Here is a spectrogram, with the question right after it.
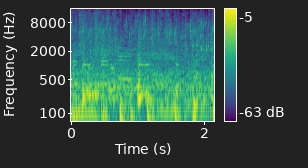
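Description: Water pours into a pot of blanched cabbage in a steady, fairly quiet trickling stream with faint gurgles.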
